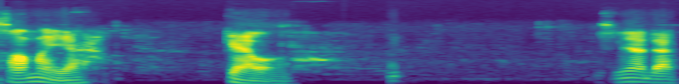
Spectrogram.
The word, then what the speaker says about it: quel: Nah, sekarang ada ini bacanya sama ya, kel. Di sini ada kel, kel, kel, kel. Seriusan ini bacanya kel, kel, kel, kel, kel gitu.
